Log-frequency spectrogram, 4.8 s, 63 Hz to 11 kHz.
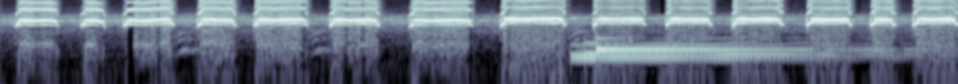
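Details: At the Dunrovin Ranch nest on 22 August 2020, an Osprey with a fish gives rapid piercing whistled calls in an uneven run, while a low steady tone joins partway through.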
